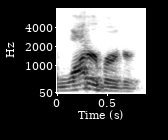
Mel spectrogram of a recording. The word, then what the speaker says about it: Whataburger: It's my least favorite thing about Texas, that they mispronounce the word what when it comes to Whataburger.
